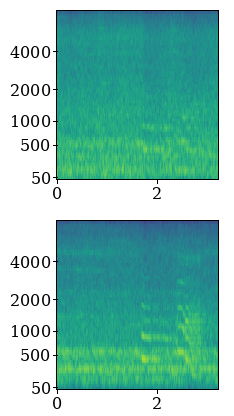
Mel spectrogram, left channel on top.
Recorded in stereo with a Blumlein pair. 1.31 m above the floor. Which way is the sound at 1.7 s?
40° right.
